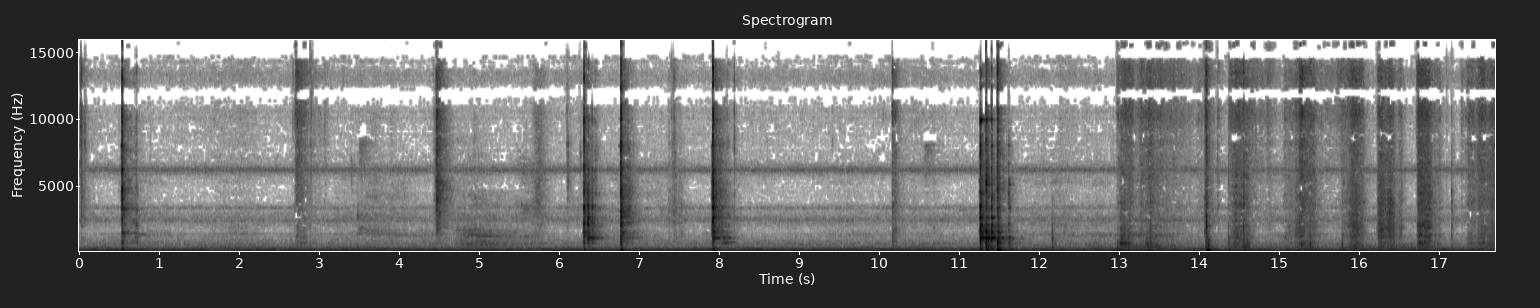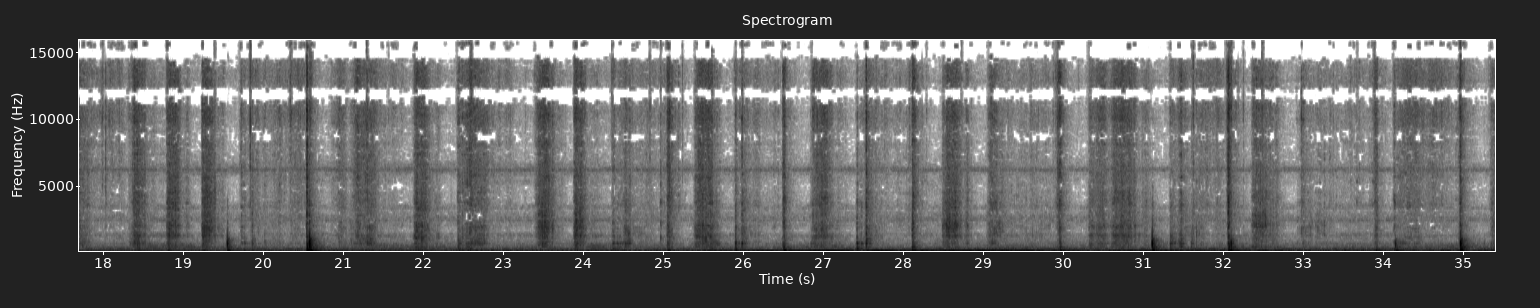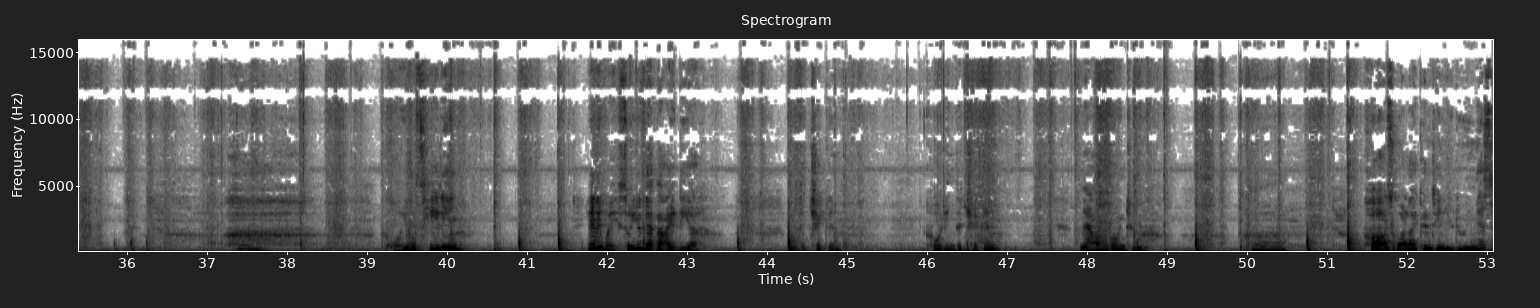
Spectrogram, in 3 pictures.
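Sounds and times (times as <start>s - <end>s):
steady low hum: 0.0s - 53.0s
fingers tapping and scraping in pan: 6.3s - 7.0s, 13.0s - 37.2s.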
